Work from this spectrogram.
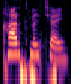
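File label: "qart" ergative plural, Archi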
